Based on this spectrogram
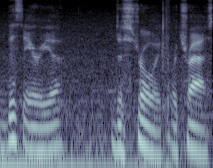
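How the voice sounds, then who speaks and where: A man with an American accent at a fairly slow pace, amid noticeable background noise and audible room echo. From Colorado. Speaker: wildlife biologist and comedian. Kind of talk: casual documentary interview.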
